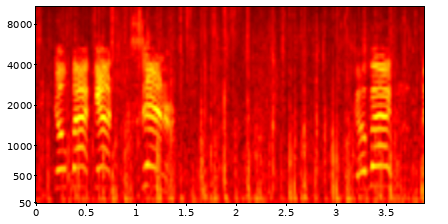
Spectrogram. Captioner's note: hoof beats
